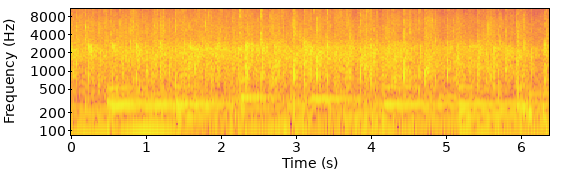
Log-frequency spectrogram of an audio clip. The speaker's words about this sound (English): Don't clap yet. I'm not done.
